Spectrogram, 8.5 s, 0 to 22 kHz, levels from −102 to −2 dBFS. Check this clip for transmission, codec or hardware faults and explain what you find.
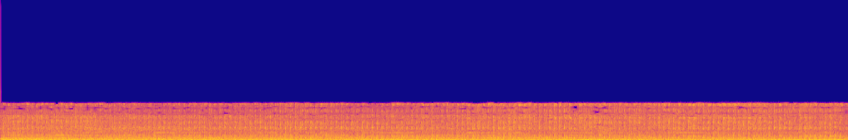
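One codec fault runs through the whole clip. MP3 compression, likely, is audible from start to finish: nothing remains above 5.8 kHz because the starved encoder cuts the treble and drops weak frequency lines frame by frame. This gives a dull, watery, swirling texture with smeared attacks, which fits a bitrate of roughly 24 kbps.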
